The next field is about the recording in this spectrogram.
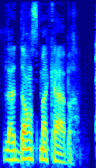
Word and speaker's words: La Danse Macabre: La Danse Macabre.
